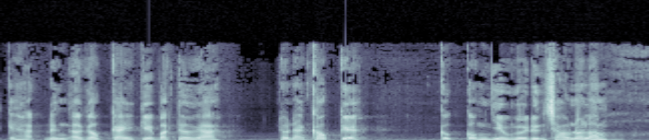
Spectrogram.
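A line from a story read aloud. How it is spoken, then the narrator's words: Trembling frightened voice. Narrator (Vietnamese): Cô chim run run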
